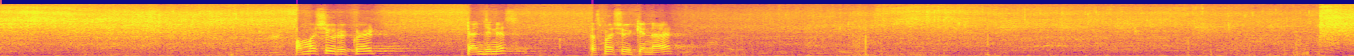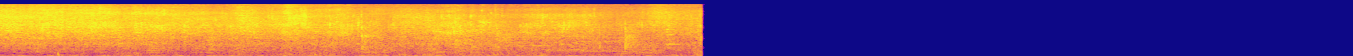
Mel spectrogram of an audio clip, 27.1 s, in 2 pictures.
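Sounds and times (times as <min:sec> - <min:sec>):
masala sizzling in a pot: 0:00.0 - 0:20.6
spatula stirring and scraping: 0:13.2 - 0:20.6.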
